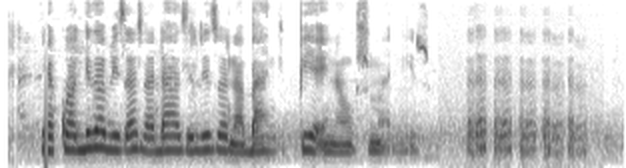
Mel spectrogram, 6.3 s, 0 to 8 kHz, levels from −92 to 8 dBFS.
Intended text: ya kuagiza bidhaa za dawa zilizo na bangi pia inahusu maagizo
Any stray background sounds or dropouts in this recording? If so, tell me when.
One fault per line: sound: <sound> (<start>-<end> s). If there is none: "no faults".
sound: dropout (0.4-0.5 s)
sound: laugh (4.7-5.9 s)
